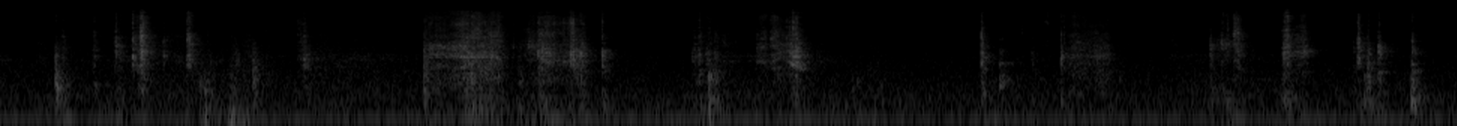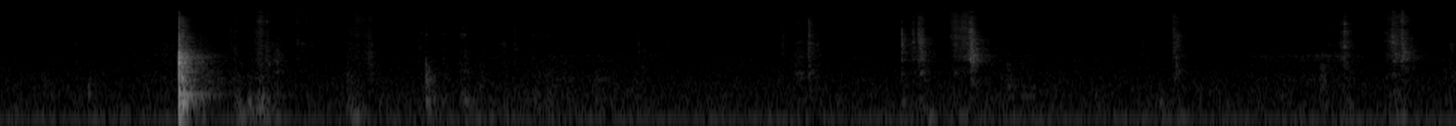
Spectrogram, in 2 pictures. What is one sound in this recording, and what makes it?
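A trowel scrapes and presses mortar into gaps between stones.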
